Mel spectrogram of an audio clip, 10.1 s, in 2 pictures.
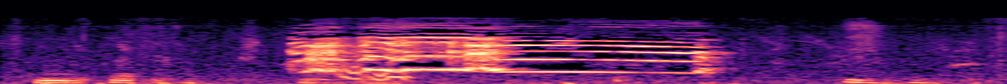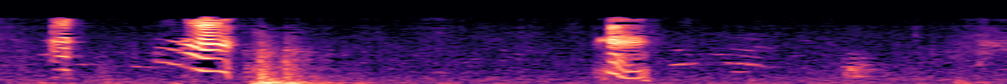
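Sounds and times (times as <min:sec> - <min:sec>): rooster crowing: 0:01.4 - 0:03.7.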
